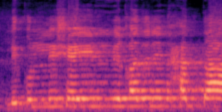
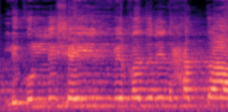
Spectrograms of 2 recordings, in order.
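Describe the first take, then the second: No difference in how they are said.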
